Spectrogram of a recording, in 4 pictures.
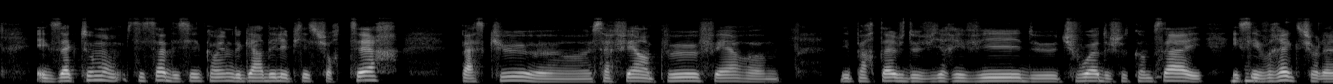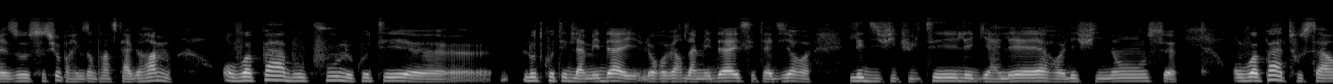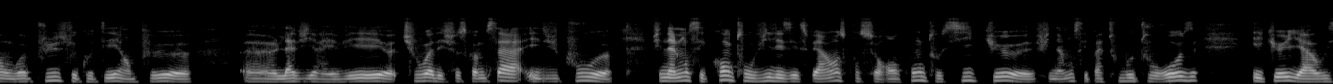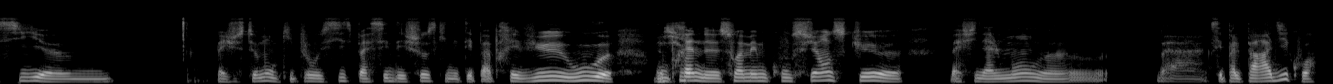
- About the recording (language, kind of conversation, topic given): French, podcast, Comment les réseaux sociaux influencent-ils nos envies de changement ?
- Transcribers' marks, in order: stressed: "terre"; stressed: "c'est vrai"; drawn out: "heu"; tongue click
